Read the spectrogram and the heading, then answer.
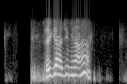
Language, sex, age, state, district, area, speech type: Santali, male, 18-30, West Bengal, Malda, rural, conversation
